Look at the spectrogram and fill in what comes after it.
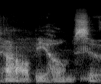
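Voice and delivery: very low, slow, drawn-out rumble. Telling the other person to use a low voice on the ring camera: low voice. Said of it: "get on the ring camera with your low voice".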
